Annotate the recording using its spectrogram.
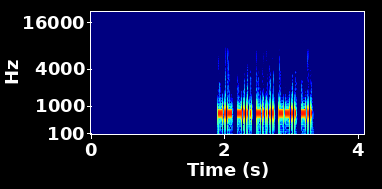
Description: Morse code, heard as a keyed tone, about 49 wpm, 700 Hz. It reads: KB6ZD
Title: USA Call Signs - 5 Characters - 50wpm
